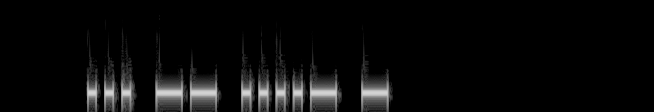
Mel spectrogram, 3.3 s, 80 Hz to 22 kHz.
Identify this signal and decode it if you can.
Morse code, heard as a keyed tone, about 28 wpm, 700 Hz. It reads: SM4T
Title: DXCC-100 Call Signs - 4 Characters - 28wpm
